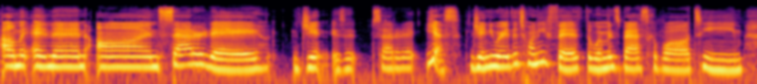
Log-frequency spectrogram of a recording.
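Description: At a moderate pace, a normal speaking voice with ordinary pitch variation comes through on a very clean recording with a silent background. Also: woman. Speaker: student co-host. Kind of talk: casual chat. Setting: studio. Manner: giggly.

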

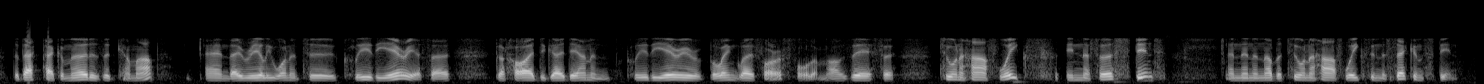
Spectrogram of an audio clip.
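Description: With fairly even intonation, a man talks fairly quickly at a fairly low pitch. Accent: Australian. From Australia. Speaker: cadaver dog handler. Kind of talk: interview.

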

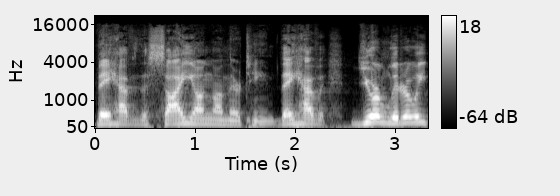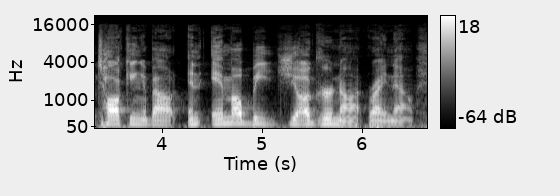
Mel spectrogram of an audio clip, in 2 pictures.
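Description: "An unremarkable speaking voice" fits this man, fairly high-pitched, with ordinary pitch variation. He keeps a moderate pace with hardly any pauses on a very clean recording with a silent background. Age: 20s. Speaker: podcast host. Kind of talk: casual chat.

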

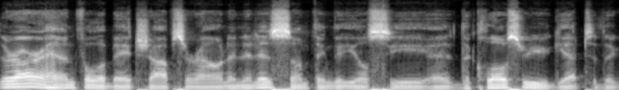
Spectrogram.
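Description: A man's bright, sharp voice with an Upper Midwest US accent. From North Dakota. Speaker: ice fishing pro staffer. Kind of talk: casual interview.

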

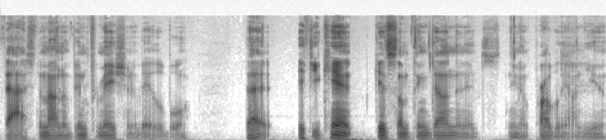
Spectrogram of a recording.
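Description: Speaking at a very fast pace with an American accent, a man has a very deep, low pitch, a dark, mellow tone, fairly even intonation and big swings in loudness. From US Northwest. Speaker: baker's son learning the trade. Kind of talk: interview. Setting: studio.

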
